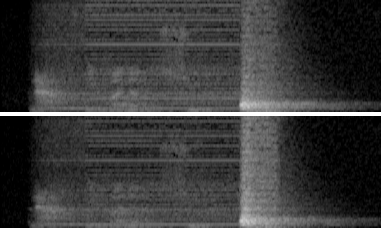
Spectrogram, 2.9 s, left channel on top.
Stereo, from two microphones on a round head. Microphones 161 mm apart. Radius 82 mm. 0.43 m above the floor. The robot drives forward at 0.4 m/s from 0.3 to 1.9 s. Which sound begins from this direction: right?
A whoosh, at 1.8 s.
